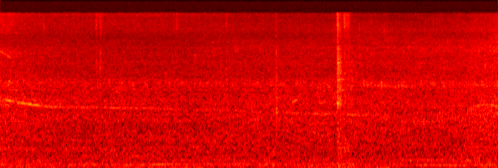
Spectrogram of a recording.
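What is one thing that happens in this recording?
A truck engine hums steadily from inside the cab.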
